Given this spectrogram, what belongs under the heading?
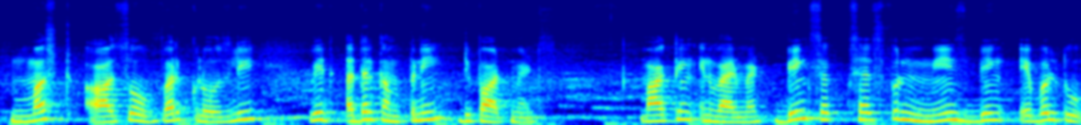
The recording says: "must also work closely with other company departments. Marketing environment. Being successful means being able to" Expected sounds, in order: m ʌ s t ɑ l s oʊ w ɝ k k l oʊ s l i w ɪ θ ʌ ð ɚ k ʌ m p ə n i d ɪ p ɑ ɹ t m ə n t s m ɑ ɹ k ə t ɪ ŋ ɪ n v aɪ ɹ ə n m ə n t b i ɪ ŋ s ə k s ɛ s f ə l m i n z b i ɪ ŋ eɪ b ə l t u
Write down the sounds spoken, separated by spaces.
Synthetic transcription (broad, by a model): m ʌ s t ɑ l s oʊ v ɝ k k l oʊ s l i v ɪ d ʌ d ɚ k ʌ m p ə n i d ɪ p ɑ ɹ t m ə n t s m ɑ ɹ k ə t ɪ ŋ ɪ n v aɪ ɹ ə n m ə n t b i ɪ ŋ s ə k s ɛ s f ə l m i n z b i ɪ ŋ eɪ b ə l t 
